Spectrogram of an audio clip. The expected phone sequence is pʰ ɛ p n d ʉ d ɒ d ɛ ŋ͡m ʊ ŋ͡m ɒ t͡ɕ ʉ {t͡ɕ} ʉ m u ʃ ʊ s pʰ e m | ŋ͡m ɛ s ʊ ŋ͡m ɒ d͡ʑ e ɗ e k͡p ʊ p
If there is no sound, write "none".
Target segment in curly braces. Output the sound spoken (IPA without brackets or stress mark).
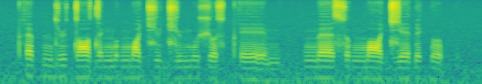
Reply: d͡ʑ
